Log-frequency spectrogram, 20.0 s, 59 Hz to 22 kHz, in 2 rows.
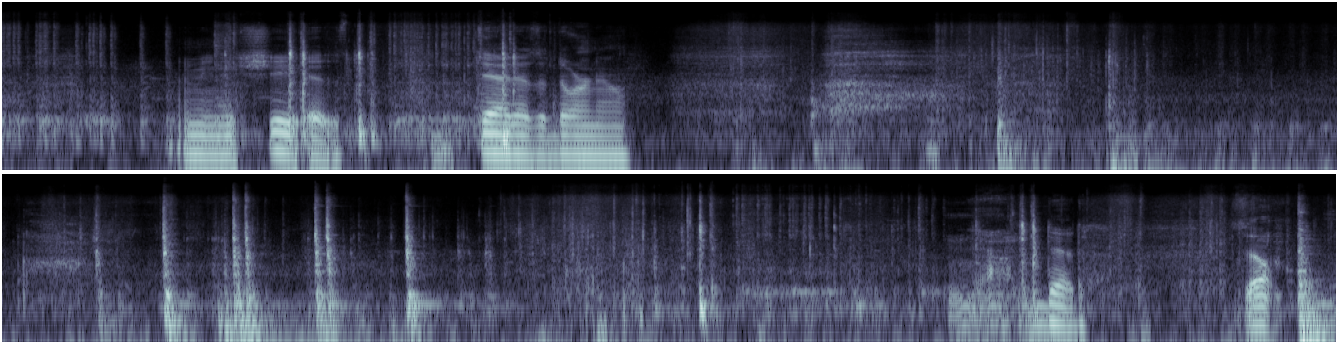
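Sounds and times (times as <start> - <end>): sharp knocks and clunks: 10.6 - 13.9, 19.3 - 20.0.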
